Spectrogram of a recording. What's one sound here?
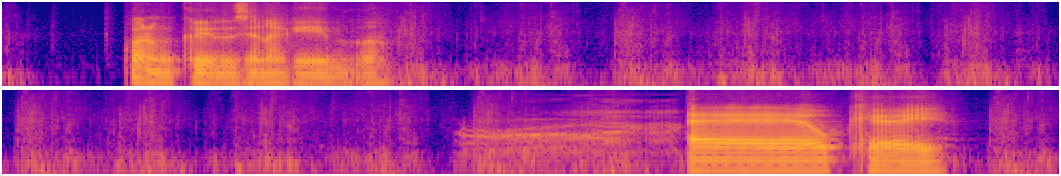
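Large wings flap in a steady rhythm.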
